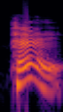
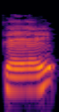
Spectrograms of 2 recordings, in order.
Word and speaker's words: Pe: Pay or Fay. F like in Phyllis.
